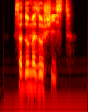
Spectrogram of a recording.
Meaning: masochist
- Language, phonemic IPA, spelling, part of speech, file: French, /ma.zɔ.ʃist/, masochiste, noun, LL-Q150 (fra)-masochiste.wav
